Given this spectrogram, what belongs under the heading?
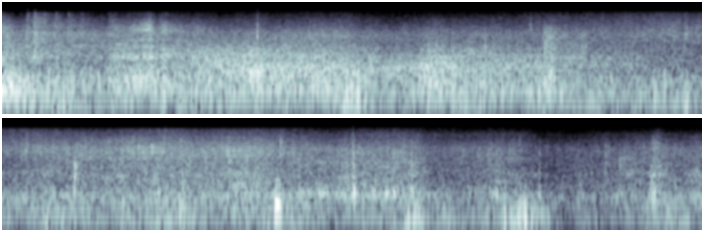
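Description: Gusty wind at Sunny Beach, Bulgaria buffets the microphone in a broad, rough roar, with scattered knocks and rustles rising through it.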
